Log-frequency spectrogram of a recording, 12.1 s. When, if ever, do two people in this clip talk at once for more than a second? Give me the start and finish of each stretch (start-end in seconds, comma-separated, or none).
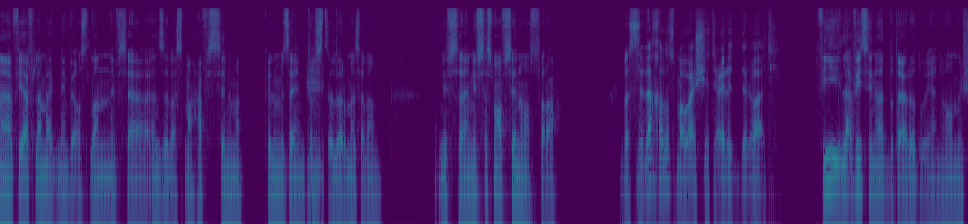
none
